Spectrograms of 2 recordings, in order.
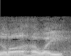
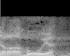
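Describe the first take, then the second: First: The name ends with the sound 'wayh'. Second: The name ends with the sound 'uyah'. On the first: This is how grammarians say the name. "أما أهل اللغة فيقولون" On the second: This is how hadith scholars say the name. "المحدثون هكذا إيه ينطقونها"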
